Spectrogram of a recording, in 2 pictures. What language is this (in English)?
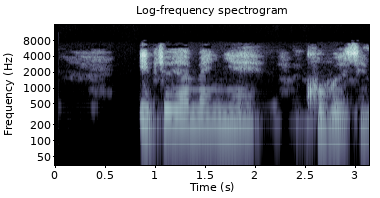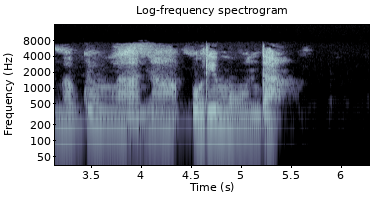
Kinyarwanda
